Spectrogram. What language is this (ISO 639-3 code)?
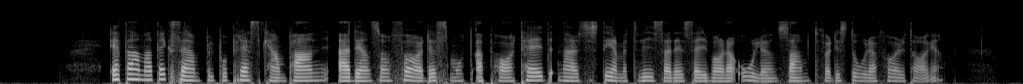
swe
